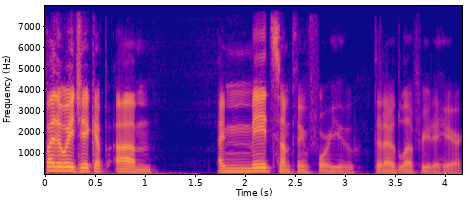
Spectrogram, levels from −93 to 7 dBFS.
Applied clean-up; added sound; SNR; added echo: neural mask model Resemble Enhance denoiser.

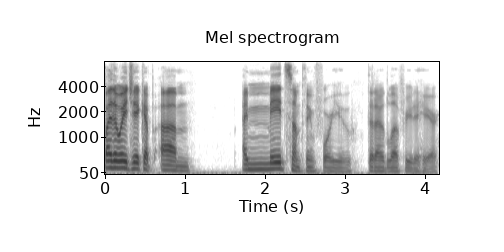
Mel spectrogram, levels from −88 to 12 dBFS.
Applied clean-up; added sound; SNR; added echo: none; none; none; none.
